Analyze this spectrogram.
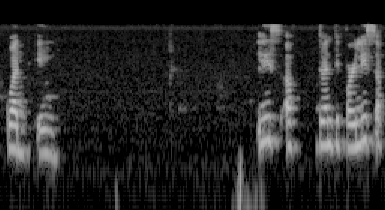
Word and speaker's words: AAA: The NS is an authoritative name server, and the AAA, an end device IPv6 address pronounced quad A.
